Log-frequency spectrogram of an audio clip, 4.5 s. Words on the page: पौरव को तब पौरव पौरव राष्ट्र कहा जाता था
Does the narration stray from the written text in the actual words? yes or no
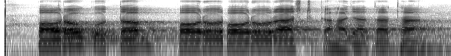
no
